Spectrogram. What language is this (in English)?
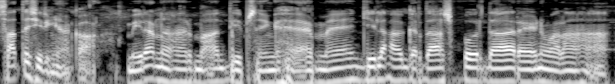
Punjabi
